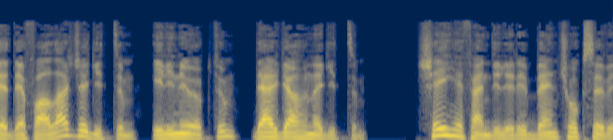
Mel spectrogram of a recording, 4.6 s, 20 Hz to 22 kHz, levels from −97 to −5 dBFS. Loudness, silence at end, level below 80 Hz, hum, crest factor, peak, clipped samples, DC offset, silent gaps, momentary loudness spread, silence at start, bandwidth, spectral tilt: -19 LUFS; 0 s; -48 dBFS; none; 18 dB; -2 dBFS; under 0.1%; under 0.1%; 3.05-3.12 s; 10 LU; 0 s; 12 kHz; -6.5 dB/octave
